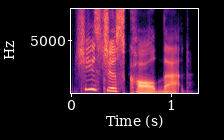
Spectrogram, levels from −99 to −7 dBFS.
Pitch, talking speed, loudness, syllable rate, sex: 220 Hz, 190 wpm, -18 LUFS, 4.5 syllables/s, female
